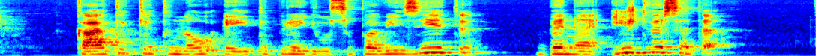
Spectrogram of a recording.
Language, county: Lithuanian, Telšiai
